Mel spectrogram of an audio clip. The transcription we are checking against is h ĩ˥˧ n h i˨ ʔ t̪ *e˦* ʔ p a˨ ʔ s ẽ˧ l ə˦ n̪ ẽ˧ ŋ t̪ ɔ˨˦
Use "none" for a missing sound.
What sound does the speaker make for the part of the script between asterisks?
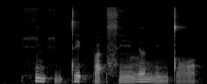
e˦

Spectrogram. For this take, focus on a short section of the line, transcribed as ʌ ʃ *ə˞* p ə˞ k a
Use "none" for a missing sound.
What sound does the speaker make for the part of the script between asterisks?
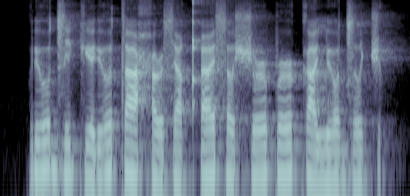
ə˞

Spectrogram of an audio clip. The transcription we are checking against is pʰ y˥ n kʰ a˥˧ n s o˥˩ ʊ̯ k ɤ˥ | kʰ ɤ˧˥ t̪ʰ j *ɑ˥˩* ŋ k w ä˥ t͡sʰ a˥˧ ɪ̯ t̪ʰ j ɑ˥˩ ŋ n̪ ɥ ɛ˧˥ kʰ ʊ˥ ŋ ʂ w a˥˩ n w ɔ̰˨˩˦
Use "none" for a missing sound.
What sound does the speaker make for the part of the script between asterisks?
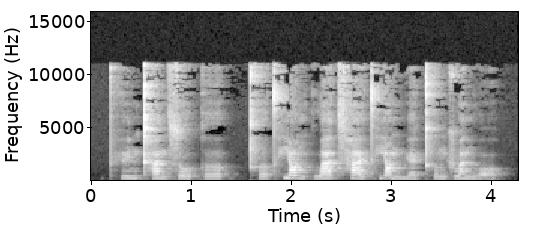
ɑ˥˩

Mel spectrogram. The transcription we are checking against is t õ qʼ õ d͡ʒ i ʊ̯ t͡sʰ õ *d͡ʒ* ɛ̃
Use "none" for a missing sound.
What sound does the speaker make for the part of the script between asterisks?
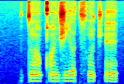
t͡ʃʼ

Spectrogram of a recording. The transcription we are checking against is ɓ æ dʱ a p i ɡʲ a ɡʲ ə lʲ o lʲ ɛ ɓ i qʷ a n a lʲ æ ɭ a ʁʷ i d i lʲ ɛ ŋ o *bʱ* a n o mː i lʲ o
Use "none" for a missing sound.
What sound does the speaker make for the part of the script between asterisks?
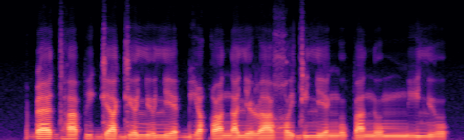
p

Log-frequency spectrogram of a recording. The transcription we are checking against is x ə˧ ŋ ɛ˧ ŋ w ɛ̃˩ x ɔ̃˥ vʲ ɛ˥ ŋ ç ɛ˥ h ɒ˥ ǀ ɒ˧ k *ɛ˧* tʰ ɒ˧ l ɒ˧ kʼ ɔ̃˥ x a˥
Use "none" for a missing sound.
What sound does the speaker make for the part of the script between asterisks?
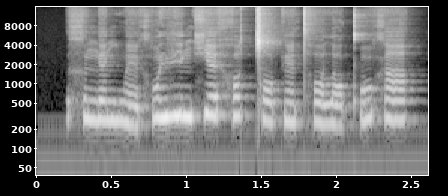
ɛ̃˧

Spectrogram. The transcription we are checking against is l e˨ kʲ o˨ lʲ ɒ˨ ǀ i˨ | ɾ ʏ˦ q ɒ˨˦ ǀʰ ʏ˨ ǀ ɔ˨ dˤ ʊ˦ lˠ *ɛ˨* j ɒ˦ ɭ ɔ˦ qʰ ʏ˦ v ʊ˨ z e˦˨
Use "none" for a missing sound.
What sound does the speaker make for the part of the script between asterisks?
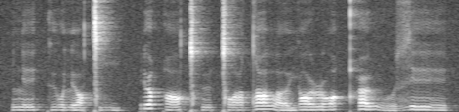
ə˨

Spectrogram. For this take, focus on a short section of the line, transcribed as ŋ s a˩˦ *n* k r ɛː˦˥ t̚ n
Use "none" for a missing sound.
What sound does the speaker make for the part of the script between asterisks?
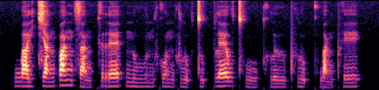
ŋ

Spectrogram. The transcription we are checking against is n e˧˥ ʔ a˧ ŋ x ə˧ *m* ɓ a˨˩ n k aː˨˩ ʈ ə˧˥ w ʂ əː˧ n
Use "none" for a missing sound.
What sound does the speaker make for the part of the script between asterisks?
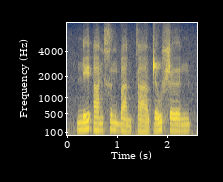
ŋ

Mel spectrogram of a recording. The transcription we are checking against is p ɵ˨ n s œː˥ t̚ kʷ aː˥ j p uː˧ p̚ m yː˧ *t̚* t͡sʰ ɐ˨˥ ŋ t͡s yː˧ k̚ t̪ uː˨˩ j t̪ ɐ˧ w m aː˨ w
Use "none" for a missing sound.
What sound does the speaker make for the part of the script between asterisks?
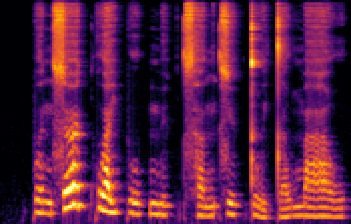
k̚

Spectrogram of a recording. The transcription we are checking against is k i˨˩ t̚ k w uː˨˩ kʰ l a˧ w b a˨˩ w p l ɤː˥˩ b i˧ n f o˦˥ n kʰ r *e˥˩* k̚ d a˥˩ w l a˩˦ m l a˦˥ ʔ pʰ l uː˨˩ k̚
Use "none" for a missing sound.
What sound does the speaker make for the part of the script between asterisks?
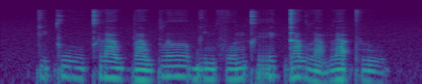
e˥˩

